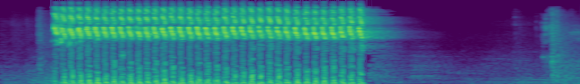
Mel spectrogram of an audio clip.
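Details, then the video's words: Cililin song meant for tutoring caged White-rumped shamas: a long, fast trill of shrill, metallic, repeated high notes running about three seconds, then quiet and a brief final note burst. "Masteran CILILIN Materi Wajib untuk Burung Murai Batu anda!!"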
